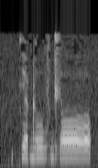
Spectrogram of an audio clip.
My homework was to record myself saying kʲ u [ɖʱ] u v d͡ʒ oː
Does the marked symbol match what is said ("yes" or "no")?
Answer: no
